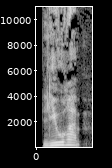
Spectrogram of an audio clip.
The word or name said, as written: livrem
